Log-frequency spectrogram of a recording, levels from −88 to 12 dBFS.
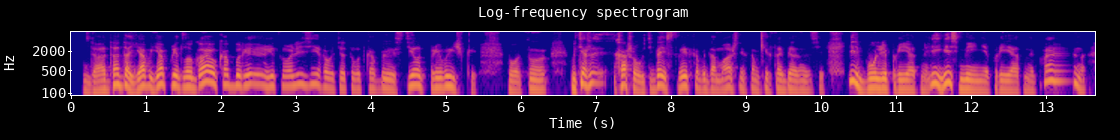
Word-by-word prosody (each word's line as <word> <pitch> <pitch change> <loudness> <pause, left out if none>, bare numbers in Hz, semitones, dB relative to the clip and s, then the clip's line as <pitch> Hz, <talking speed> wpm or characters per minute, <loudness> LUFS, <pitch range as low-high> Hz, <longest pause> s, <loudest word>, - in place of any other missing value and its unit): Да, 115 +2 -2
да, 190 +10 +2
да. 180 -1 +4
Я 150 +9 +4
б 155 - -1
я 190 +6 +5
предлагаю, 180 +4 +3
как 185 -2 -2
бы, 180 +1 +2
ри 180 +3 +2 0.3
ритуализировать 170 -3 -4
это, 140 -1 -4
вот, 135 -2 -6
как 140 -2 -6
бы, 135 -2 -1
сделать 175 +7 -1
привычкой. 150 -3 -1 0.4
Вот. 115 -3 -3
Ну, 130 -2 0 0.3
у 140 - +2
тя 205 +7 +4
же 205 +5 +1 0.3
хорошо, 170 -8 +2
у 115 - -2
тебя 140 +9 +1
есть 165 - +1
свои, 165 +3 +3
как 155 -2 -5
бы, 130 - -3
домашних, 135 +3 -4
там, 135 - -7
каких-то 135 +4 -5
обязанностей. 125 -3 -4 0.3
Есть 245 -5 +5
более 140 +1 +4
приятные 130 +4 -2
и 205 -5 +4
есть 210 -2 +4
менее 125 -3 +1
приятные. 120 -2 -3
Правильно? 240 - -1
145 Hz, 180 wpm, -23 LUFS, 130-180 Hz, 0.4 s, я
